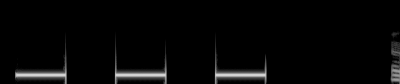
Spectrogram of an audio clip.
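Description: Three electronic countdown beeps, one a second, each a steady mid-pitched tone about half a second long, counting down to the answer being shown.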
